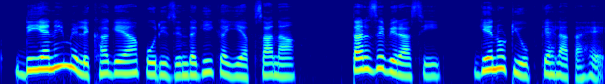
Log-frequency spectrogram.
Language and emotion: Urdu, neutral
